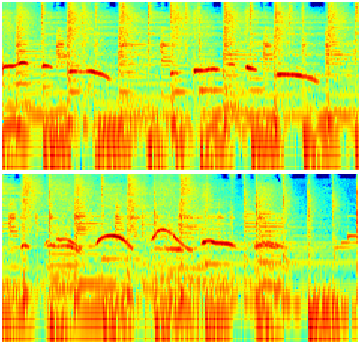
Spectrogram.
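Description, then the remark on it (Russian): A person whistles a sliding, wavering melody, clear, over a loud, steady rhythmic music backing with a thumping beat throughout. “Все, не свисти, больше денег не будет.”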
